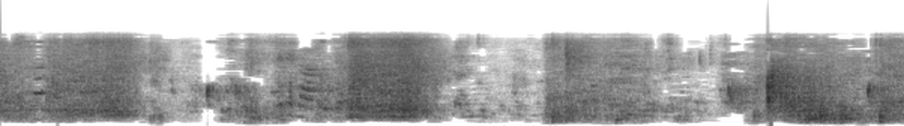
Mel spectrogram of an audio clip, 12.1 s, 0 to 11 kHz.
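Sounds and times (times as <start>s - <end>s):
people talking: 0.0s - 5.0s, 5.9s - 10.4s
bowling balls rolling: 7.3s - 12.0s.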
